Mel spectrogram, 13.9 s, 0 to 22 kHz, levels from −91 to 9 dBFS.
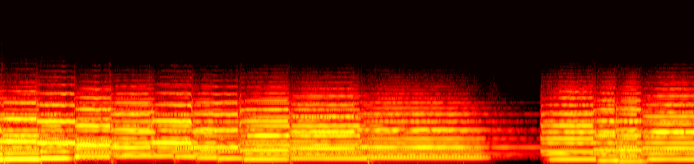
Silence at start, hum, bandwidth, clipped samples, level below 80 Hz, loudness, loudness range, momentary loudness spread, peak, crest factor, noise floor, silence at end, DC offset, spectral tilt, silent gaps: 0 s; none; 3.3 kHz; under 0.1%; -48 dBFS; -15 LUFS; 7 LU; 7 LU; 0 dBFS; 14 dB; -42 dBFS; 0 s; under 0.1%; -13.5 dB/octave; none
